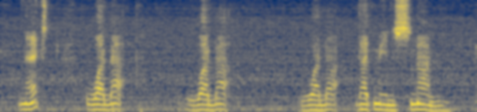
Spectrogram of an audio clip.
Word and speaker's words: wala: Wala. Wala. That means none. First syllable wa. Second syllable la. The second syllable has the accent.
